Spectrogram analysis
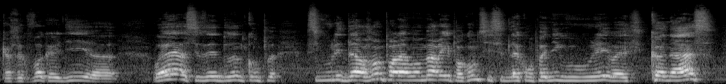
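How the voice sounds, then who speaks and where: A man's voice: high-pitched, fairly even intonation, fast talker, darkish tone, recorded from a distance, a little hiss or hum. A man chatting casually through a video game let's play, grumbling and swearing in crude slang. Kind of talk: casual gameplay chat.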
